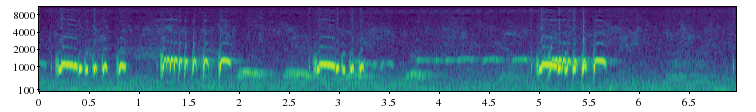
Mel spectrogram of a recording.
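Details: Singing to make others of its kind answer, a local zebra dove gives repeated phrases of quick cooing notes and rolling trills, about every two seconds, with faint lower coos and a thin steady tone between.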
